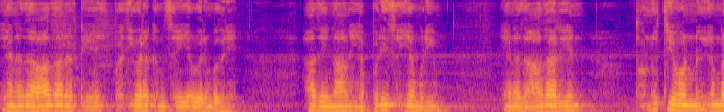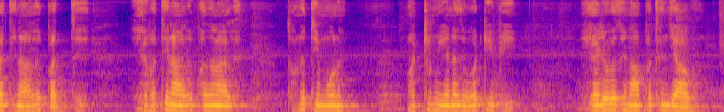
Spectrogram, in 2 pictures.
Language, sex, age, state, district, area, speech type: Tamil, male, 60+, Tamil Nadu, Viluppuram, urban, read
